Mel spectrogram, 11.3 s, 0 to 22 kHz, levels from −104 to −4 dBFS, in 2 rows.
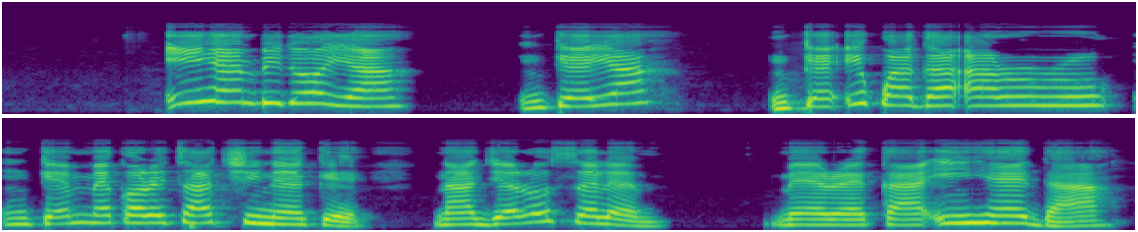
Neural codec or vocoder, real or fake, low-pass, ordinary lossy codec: none; real; 9.9 kHz; none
